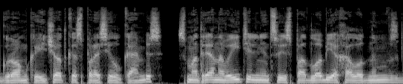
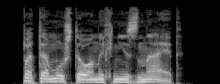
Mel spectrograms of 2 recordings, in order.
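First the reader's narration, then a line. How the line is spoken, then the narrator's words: Snapped. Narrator (Russian): огрызнулась она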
